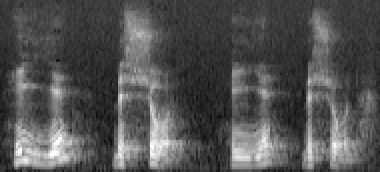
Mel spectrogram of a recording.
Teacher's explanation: we skip the L sound, we double down on that first letter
